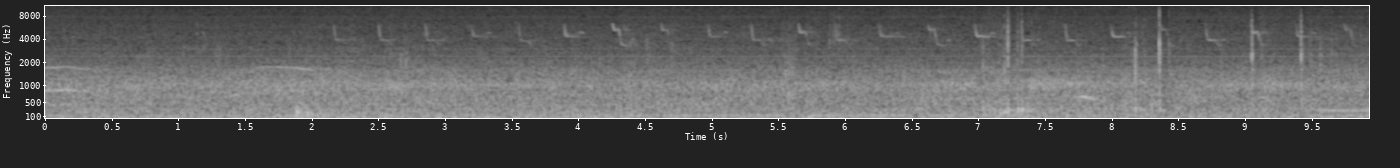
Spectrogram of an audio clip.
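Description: A small bird calling in the garden, a quick series of short high chirps, roughly two to three a second, over steady outdoor background hiss. A few sharp clicks come near the end.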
